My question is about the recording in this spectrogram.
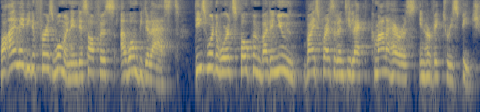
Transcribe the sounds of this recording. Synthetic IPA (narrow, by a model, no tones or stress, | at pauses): waɪlˠaɪmeɪbiðɨfɜ˞st̚wʊmɨ̃nɪ̃nðɪsɔfɨsaɪwõʊ̃nb̥iðɨlæst | ðizwə˞ðəwɜ˞dz̥spoʊkə̃nbaɪðɨnjuvaɪspʰɹ̥ɛzɨɾɨ̃ntilɛk̚t̚kʰəmalˠəɦɛɹɨsɨ̃nə˞vɪk̚tʰəɹispit͡ʃ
